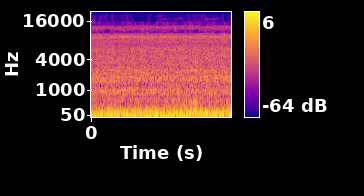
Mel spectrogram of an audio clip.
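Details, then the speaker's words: 2010 Mercedes G55 AMG M113K V8 after replacing all 8 coil packs (following new plugs and wires) to fix a slight idle hiccup: warm, smooth, even idle with no misses; only a very slight improvement. "Yeah, it is smoother. Very, very, very slight difference, but it is a smoother idle."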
